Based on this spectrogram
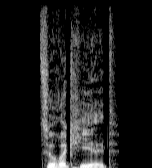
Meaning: first/third-person singular dependent preterite of zurückhalten
- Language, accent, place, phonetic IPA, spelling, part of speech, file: German, Germany, Berlin, [t͡suˈʁʏkˌhiːlt], zurückhielt, verb, De-zurückhielt.ogg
